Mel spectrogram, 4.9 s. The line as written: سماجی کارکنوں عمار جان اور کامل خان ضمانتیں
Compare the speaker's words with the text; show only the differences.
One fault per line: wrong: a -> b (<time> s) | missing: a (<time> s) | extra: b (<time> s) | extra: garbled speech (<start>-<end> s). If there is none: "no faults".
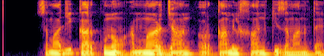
extra: کی (4.1 s)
